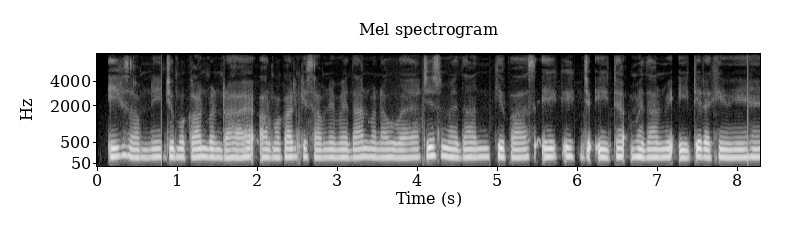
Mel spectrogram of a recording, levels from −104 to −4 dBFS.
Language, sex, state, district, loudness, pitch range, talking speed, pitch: Hindi, female, Bihar, Jahanabad, -23 LUFS, 160-170 Hz, 200 wpm, 165 Hz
